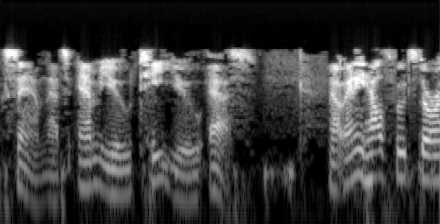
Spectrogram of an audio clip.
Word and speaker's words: mutus: Second word, mutus. M like Mary, U. T like Thomas, U. S like Sam. That's M-U-T-U-S.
